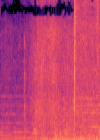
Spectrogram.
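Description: Soft background music with held notes ends about half a second in. Gusty wind buffets the microphone over open water, with a few brief sharp rustles near the end.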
